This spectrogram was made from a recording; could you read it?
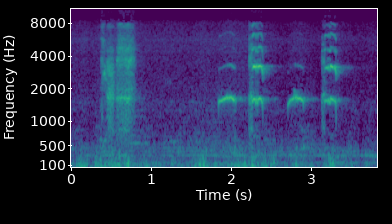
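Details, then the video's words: Cockatiel whistling a short tune: clear whistled notes with a level then slightly rising shape, a few separated phrases after a brief harsher burst at the start. "Cookie cookie #cookiesong"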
